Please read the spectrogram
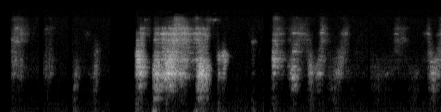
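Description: A plasma ball's discharge picked up by an audio plug touched against the globe and played through an iPhone's speaker: faint, irregular bursts of sound, the loudest cluster about one and a half seconds in.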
